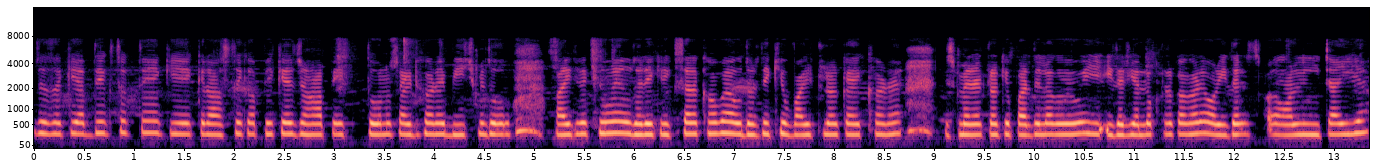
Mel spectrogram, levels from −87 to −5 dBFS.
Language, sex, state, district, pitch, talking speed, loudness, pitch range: Hindi, female, Bihar, Darbhanga, 265 Hz, 245 wpm, -24 LUFS, 260-275 Hz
